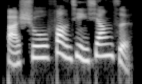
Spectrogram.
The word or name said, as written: 箱子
